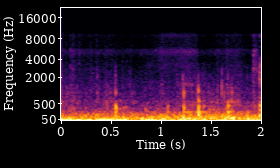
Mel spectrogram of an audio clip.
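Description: Steady low rumble of a truck's engine and tyres heard inside the cab while driving, with a few faint short sounds over it.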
